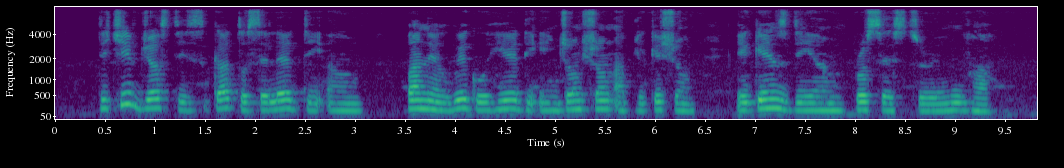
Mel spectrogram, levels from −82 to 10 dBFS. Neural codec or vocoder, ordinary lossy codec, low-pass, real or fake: none; AAC, 48 kbps; 7.2 kHz; real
